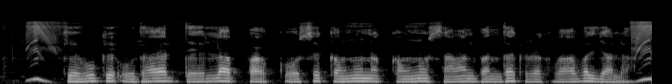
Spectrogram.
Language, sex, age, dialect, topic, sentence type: Bhojpuri, male, 25-30, Northern, banking, statement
